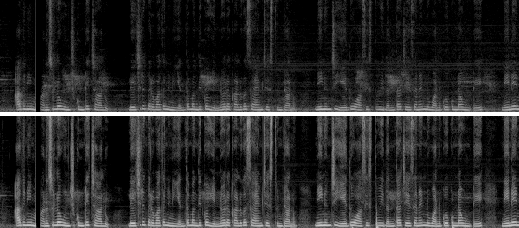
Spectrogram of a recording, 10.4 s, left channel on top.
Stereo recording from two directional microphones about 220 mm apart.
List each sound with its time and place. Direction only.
0.3 s a woman's voice: 45° right (ahead or behind)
